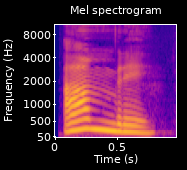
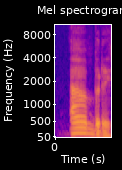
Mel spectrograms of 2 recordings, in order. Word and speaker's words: hambre: All right, and now for today's pronunciation tip, let's look at the word hambre. – Hambre. – That's right, hambre, spelled H-A-M-B-R-E. Hambre. Guys, don't be that gringo that pronounces the H. In Spanish, the letter H is always silent.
